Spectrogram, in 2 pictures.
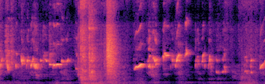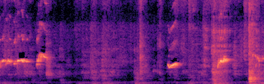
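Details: Nestling Portuguese Harlequin canaries produce repeated high, thin squeaks and upslurred chirps in clusters every second or two, broken by loud rustling and bumping sounds.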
